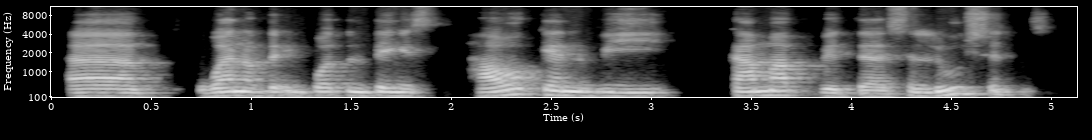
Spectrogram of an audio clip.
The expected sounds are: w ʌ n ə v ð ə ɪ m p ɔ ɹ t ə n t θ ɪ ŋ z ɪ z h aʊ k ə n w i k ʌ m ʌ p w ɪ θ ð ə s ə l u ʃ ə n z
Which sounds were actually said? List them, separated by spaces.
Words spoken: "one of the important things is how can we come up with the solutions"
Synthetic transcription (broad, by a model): w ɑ n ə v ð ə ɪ m p ɔ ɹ t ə n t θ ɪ ŋ ɪ s h aʊ k ə n w i k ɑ m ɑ p w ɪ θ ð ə s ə l u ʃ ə n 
